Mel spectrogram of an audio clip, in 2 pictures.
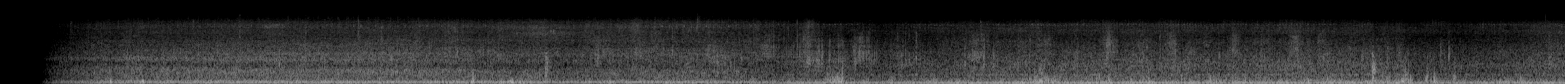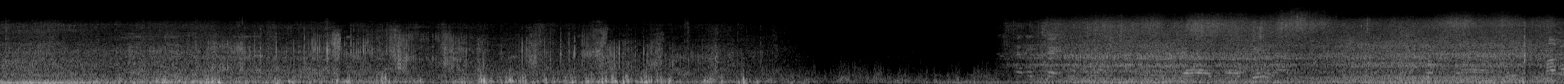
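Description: Outdoor location sound with wind on the microphone. A steady low rumble for the first several seconds gives way to scattered clicks and knocks, and indistinct voices come in near the end.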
